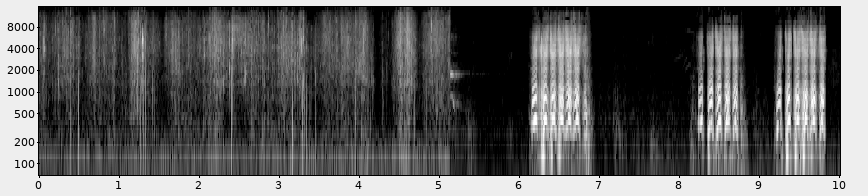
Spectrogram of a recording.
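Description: Faint crackling and snapping of a giraffe stripping leaves from a thorny acacia branch. After a short silence, a flock of sheep bleats three times, loud and wavering, in the second half.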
